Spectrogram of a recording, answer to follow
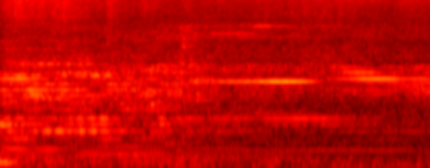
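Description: An Indian classical instrumental ensemble of sitar, bansuri, tabla and harmonium finishing a piece: a last stroke right at the start, then lingering notes fading away over a low hum of open-air background noise.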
